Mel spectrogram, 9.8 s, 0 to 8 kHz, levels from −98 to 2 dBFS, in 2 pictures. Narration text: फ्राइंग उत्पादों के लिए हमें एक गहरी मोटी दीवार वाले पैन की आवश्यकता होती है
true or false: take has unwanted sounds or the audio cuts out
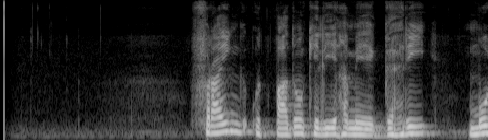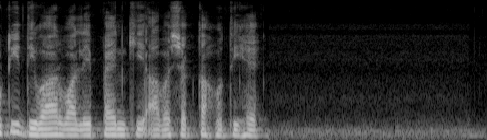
false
